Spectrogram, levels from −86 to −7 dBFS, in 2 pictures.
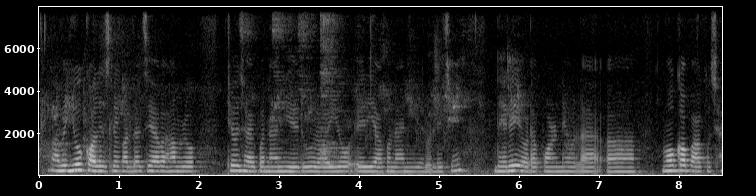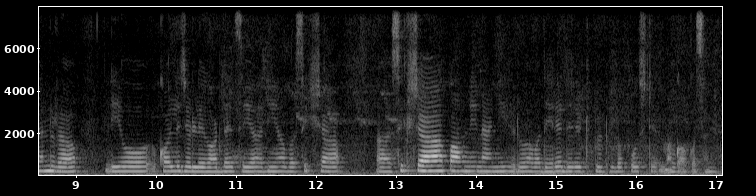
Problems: constant background noise, continuous background conversations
